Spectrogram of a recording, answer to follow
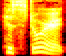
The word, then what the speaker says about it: historic: consonant sounds for example it is a historic expedition because historic starts with an H sound but it's an honourable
